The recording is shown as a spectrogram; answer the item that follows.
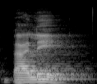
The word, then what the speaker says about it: ballet: Same thing with gourmet, ballet. The T is not pronounced.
